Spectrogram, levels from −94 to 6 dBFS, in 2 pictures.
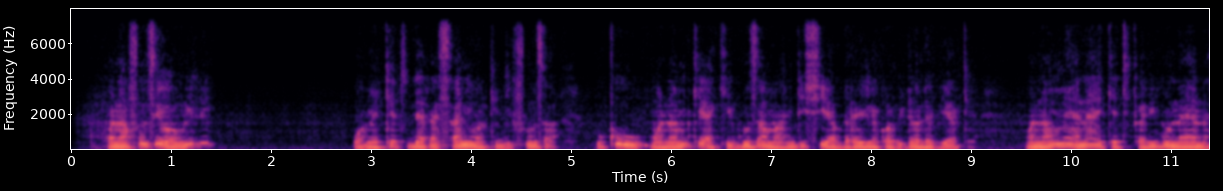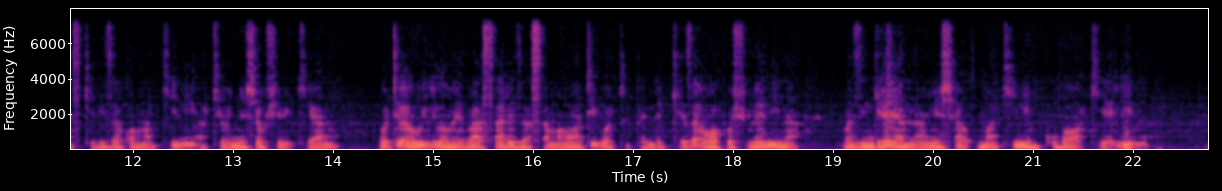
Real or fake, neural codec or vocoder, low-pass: fake; codec, 16 kHz, 8 kbps, FreqCodec, smaller model; 7.2 kHz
